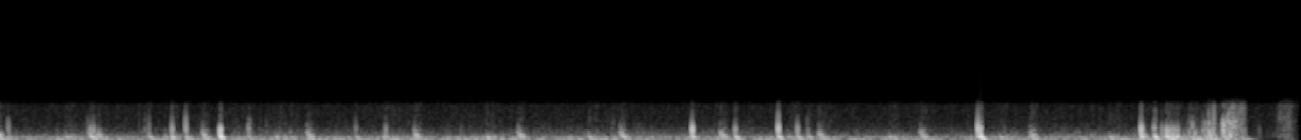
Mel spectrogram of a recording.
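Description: Soft, low thumping heartbeats through a stethoscope over a steady low hum, with rustling near the end.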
